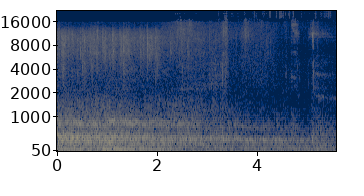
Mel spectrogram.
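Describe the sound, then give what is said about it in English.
A thunderstorm with hail pours down steadily, a dense wash of rain with a deep rolling rumble of thunder underneath, loud at first and slowly easing over a few seconds. “And there came flashes of lightning, rumblings, peals of thunder, an earthquake, and a great hailstorm.”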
